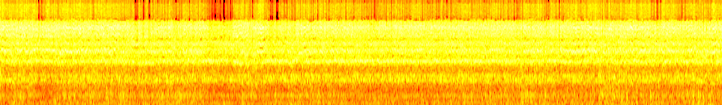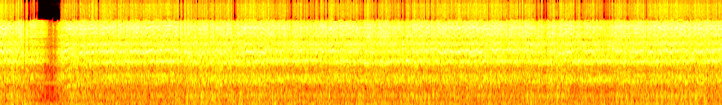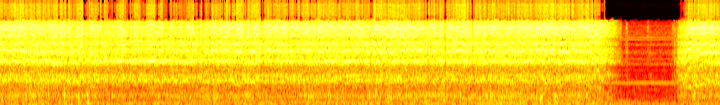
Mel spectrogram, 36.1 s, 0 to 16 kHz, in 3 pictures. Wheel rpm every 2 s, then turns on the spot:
230, 230, 230, 230, 230, 230, 150, 220, 230, 230, 220, 230, 220, 240, 230, 230, 220, 70.
none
